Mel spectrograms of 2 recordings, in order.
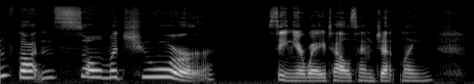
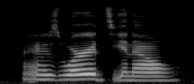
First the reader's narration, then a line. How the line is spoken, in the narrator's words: Jingyi mumbles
